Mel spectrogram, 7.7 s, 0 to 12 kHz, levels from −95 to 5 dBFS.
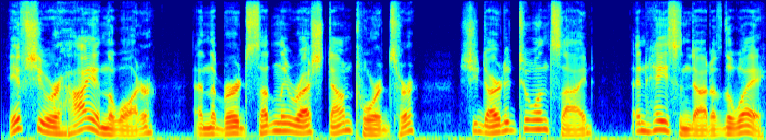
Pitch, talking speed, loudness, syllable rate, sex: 115 Hz, 205 wpm, -17 LUFS, 5.5 syllables/s, male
